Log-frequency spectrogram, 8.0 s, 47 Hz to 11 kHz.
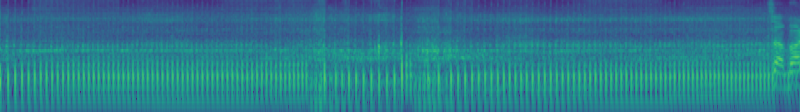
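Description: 2010 Yamaha WR250R dual-sport's single-cylinder four-stroke engine running at low revs with steady, rapid firing pulses as the bike moves off slowly. Two short knocks come about three and four seconds in.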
